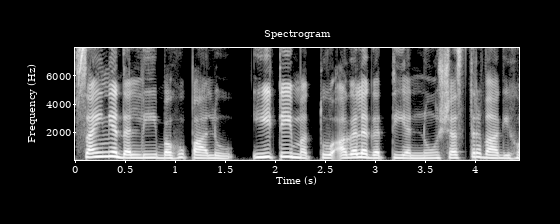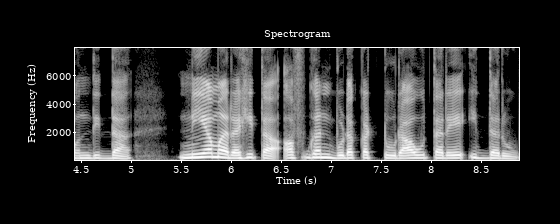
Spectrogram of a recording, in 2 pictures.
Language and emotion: Kannada, neutral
